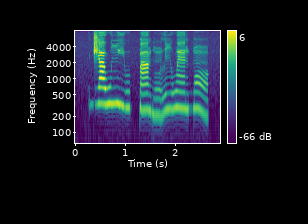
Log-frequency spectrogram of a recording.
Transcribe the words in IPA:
d͡ʒ a˦ w i˦ j u˧ k͡p ã˧ ɡ ũ˨ l i˧ w ɛ̃˦ ɡ͡b ɔ̃˦˨

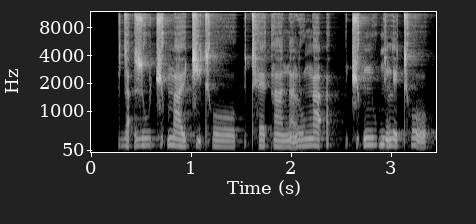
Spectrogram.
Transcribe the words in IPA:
d ä˦ ʔ z u˦ t͡ɕ ʊ˦ ʔ m a˨ ɪ̯ t͡ɕ ḭ˦˨ tʰ o˨ | tʰ ɛ˨ k ã˨ n ã˦˨ l o˦ ŋ ä˦ ʔ | t͡ɕ ʊ˦ ʔ ɲ u˦ ɡ ĩ˦˨ l ḛ˦˨ tʰ o̰˦˨

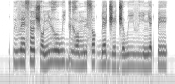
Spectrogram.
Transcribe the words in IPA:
p ɨ˨˦ v ɛ˧ s ã˦ ʃ ɔ˨ ɲ ɨ˦ ɣ o˦ w i˦ ɡ ɨ˦˨ ɣ ɔ˧ m ɨ˧ s ɔ˦ ɡ͡b ɛ˦ d͡ʒ e˧ d͡ʒ ə˧ w iː˧ v iː˨ ɲ ɛ˧ k͡p e˦

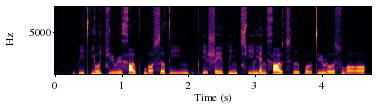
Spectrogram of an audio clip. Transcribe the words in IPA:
p i˧˥ t̪ʰ j o˥˩ ʊ̯ t͡ɕ y̰˨˩ ɻ ɻ̩˥˩ x ɑ˧˥ ʊ̯ pʰ w ɔ̰˨˩ s ɤ˥˩ t̪ ḭ˨˩˦ ŋ | pʰ ḭ˨˩ ʂ e˥ ɪ̯ p i˥˩ ŋ t͡ɕʰ i˧˥ l j ɛ˥˩ n x ɑ˥ ʊ̯ t͡sʰ ɹ̩˧˥ p o̰˨˩ ʊ̯ t̪ y˥ ɻ o˥˩ ʊ̯ s w ɔ̰˨˩˦

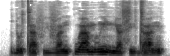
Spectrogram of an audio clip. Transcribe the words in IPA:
ɗ ʊ˨ t a˨ f i˨ v a˨ ŋ kʷ aː˦ m β ĩ˦ ɲ a˨ s i˨ d a˦ ŋ

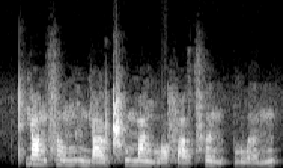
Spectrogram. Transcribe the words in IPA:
t̪ʰ j ɑ˥˧ ŋ s ɤ˥˧ m i˥˩ m j ɑ˧˥ ʊ̯ ʈ͡ʂʰ u˥˧ m ɑ˥˩ ŋ l w ɔ˧˥ f ɑ˨˩ ʊ̯ t͡sʰ ə˥˩ n | l w ə˨˩˦ n

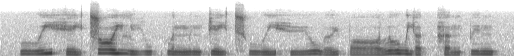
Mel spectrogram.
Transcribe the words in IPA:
uː˨˥ j h e˨˩ j t͡s ɔː˥ j l iː˨ w kʷʰ ɐ˧ n m ɪ˧ ŋ k e˧ j t͡sʰ uː˨ j h yː˨˥ w ɵ˨˥ ɥ p ɔː˨ l o˥ w j ɐ˨ k̚ h ɐ˧ ŋ p ɪ˥ ŋ

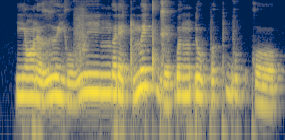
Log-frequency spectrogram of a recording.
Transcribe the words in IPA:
j ɔ̃˧ ɾ ə˨ ɣ ɨ˧ j u˨ v iː˧ ŋ ə˧ ɾ e˨ t m e˦ t ɡ e˨ ɓ ə˦ ŋ ɗ u˦˨ p ə˦ k b u˧ p k o˨

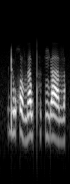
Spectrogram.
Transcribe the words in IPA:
ɖ ə̤˥˧ w χ o˥˩ v ɳ a˥˧ w t̪ʰ ə̤˥˧ k ŋ ɡ a˥˧ v

